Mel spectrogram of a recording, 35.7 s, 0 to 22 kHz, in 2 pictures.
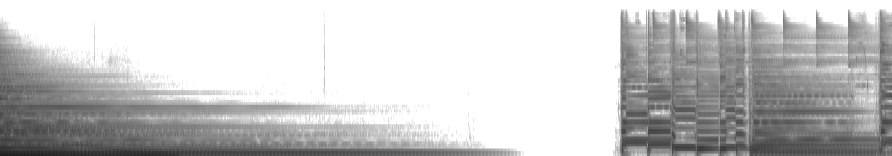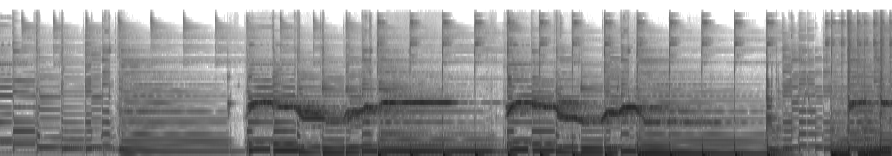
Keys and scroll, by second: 11.1 b, 12.9-15.2 typing, 15.4 Escape, 28.1 F5, 31.8 space, 33.2 ctrl+s.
